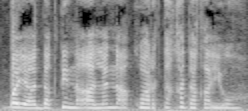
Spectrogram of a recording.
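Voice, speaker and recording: A woman's voice: high-pitched, level tone, normal speed, a bit bright, slight background noise. A woman acting a young student in an Ilocano radio drama, a devoted younger sister who pleads earnestly and tearfully. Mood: pleading.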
